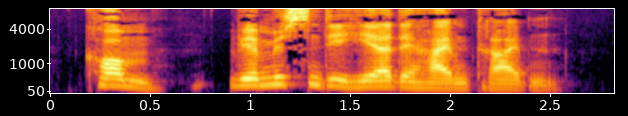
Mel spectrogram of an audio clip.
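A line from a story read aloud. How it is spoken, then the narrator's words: Plain. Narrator (German): sagte Jakob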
